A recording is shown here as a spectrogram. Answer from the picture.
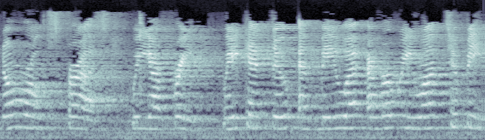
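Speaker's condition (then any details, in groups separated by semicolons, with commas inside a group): Cerebral palsy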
